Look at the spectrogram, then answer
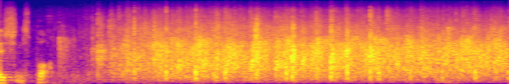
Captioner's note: crowd applauding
